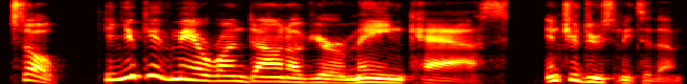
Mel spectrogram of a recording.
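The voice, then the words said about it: Put-on interviewer voice. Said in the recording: “You sound very interviewy, by the way, when you're reading these. You're putting on an accent.”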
